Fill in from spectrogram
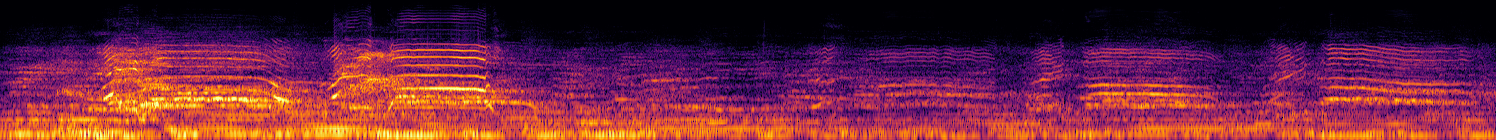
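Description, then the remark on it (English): A lively crowd of children at a camp party cheers and shouts together, high voices whooping in loud overlapping bursts that rise and fall for several seconds, with no clear speech. “All right, make some noise.”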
